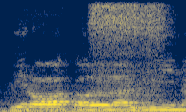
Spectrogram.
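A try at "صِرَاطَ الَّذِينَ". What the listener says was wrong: Desisnya kurang. Siratal. Si. Lebih kencang.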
